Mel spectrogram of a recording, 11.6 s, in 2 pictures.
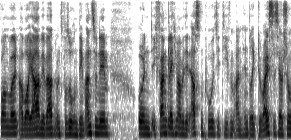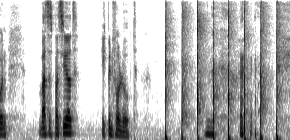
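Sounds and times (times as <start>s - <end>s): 
speech: 0.0s - 8.6s, 9.9s - 11.1s
hand clapping: 9.1s - 11.6s.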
